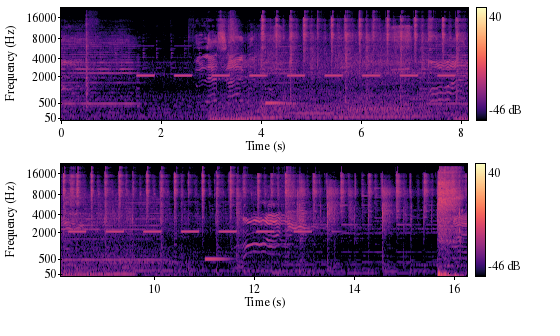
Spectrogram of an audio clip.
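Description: Reversing beeps from a truck in American Truck Simulator repeat in a steady evenly spaced pattern over a low, continuous engine rumble, with occasional air-brake hiss and clunks.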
